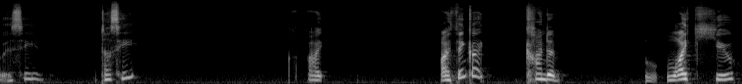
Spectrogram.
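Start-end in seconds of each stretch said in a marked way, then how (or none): 3.1-7.4 a high, hesitant confession that lifts up; like a question. Acted. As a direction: ask it more than say it, much higher. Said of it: "says it like it's a question".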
